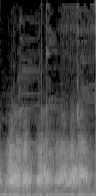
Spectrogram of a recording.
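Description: Laying ducks in their pen quack in a quick run of several nasal calls, close and moderately loud over a low steady hum, with no talking.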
